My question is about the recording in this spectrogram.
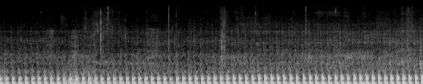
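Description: Yamaha four-stroke single-cylinder enduro motorcycle engine running at steady, even revs while the bike pushes through undergrowth, with a couple of brief sharp cracks over it.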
